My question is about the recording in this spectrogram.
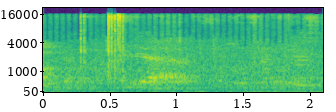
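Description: Quiet voices murmuring in a classroom, with two short sharp clicks early on.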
